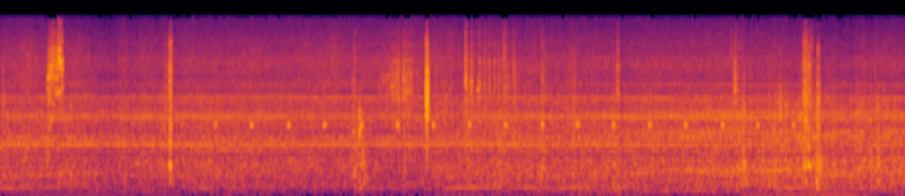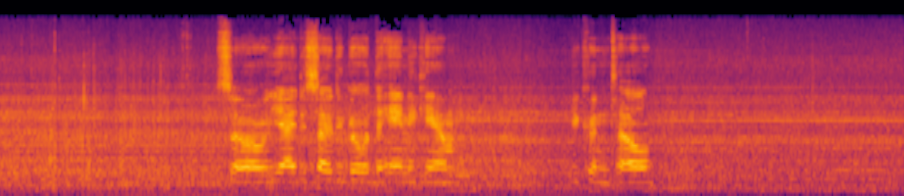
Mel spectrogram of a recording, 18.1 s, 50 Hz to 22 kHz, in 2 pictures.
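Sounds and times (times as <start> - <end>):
engine and road noise hum: 0.0 - 18.0
fast faint ticking: 2.1 - 8.1.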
